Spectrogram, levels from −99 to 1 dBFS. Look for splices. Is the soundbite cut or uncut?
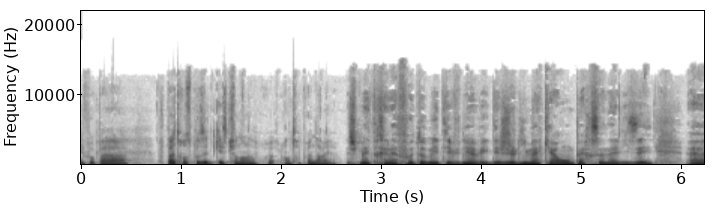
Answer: uncut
